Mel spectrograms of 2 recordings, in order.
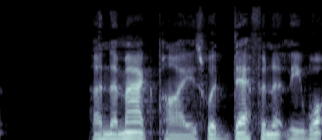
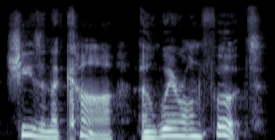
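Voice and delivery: higher, anxious voice; mildly fretful, pitched up; worried; 7 semitones higher than usual. A narrator's reading. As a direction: protest with worry in the voice. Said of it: "worry sounding clearly in her voice".

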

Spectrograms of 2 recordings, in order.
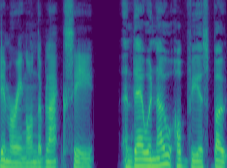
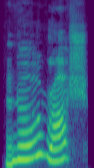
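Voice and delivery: very high, slow pigeon voice; bishop bird; 6 dB louder than usual. Acted. Bishop bird guides James's quill, high bird voice. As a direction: coach slowly in a loud, high bird voice.

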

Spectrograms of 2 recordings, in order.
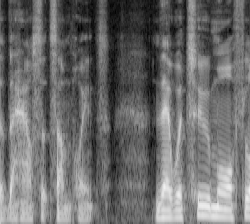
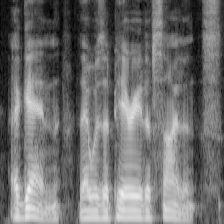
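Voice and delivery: plain reading voice

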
